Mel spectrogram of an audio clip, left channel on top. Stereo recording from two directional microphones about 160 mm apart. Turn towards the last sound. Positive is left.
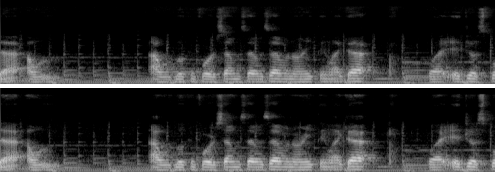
turn(degrees=-15)  # may be behind; listen again after turning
